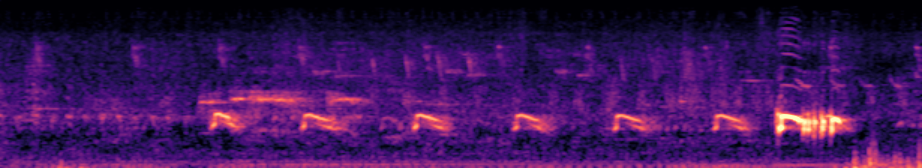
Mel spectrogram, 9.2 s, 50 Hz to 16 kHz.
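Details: Spotted dove used for decoy luring of wild doves, calling in a steady series of short falling, slightly rough coos roughly every 0.6 seconds, ending in a louder rolling phrase, with low rumbling background noise.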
